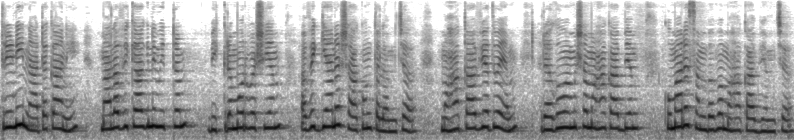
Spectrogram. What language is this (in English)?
Sanskrit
